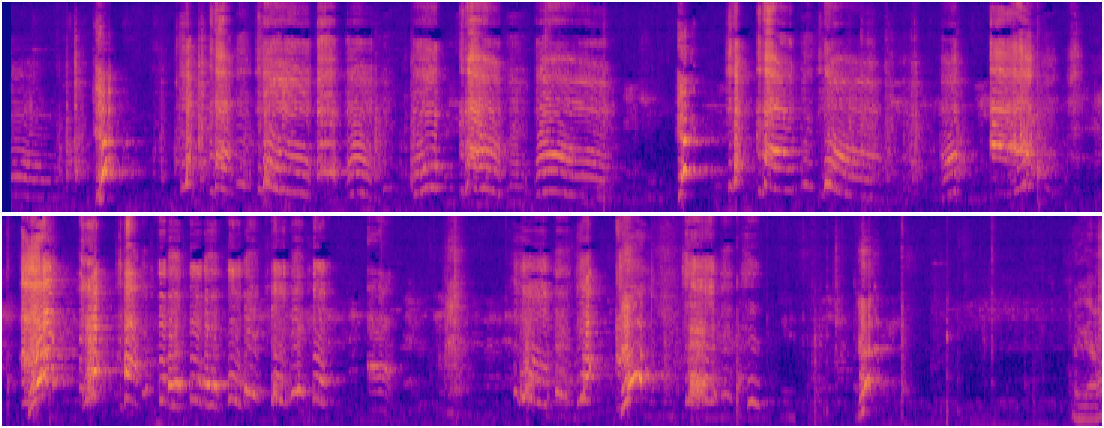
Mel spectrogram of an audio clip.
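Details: Elena, an infant sitting in a bouncer, hiccups every few seconds between babbling and laugh-like vocal sounds: hiccups.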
